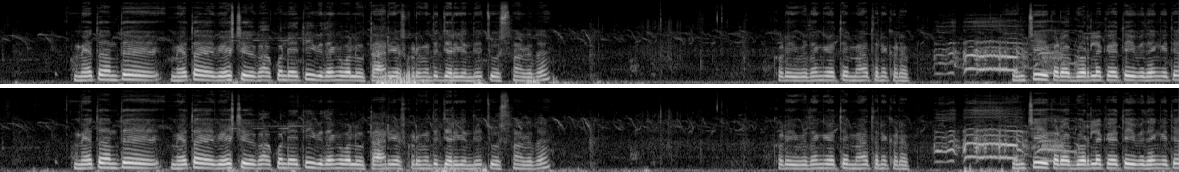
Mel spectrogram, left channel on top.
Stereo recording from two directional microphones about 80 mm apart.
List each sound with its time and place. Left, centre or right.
0.7 s speech: centre
7.8 s speech: centre
9.3 s chicken: right
10.2 s speech: centre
